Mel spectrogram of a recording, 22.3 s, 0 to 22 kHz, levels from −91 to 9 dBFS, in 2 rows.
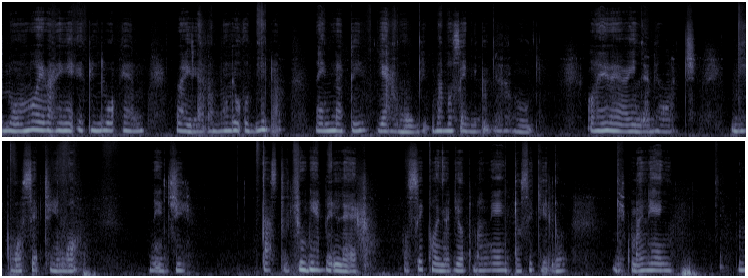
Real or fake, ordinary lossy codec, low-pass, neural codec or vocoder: fake; none; none; codec, 44.1 kHz, 1.7 kbps, Pupu-Codec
